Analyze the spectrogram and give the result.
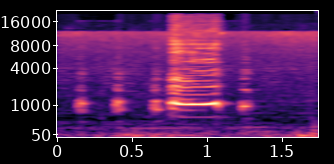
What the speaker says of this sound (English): feed things to the chickens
